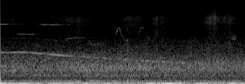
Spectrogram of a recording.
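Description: Wind and handling rumble on a clip-on microphone as the wearer turns and walks, with the level rising and falling unevenly. A faint thin tone slides slowly down in pitch across it.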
